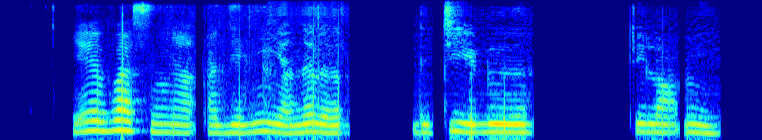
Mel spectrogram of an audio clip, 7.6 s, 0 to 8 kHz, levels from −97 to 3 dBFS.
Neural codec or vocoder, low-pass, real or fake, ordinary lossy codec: none; 7.2 kHz; real; Opus, 16 kbps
